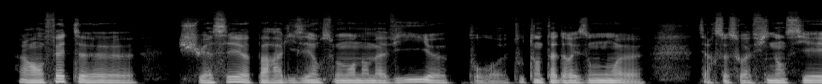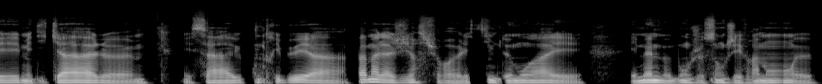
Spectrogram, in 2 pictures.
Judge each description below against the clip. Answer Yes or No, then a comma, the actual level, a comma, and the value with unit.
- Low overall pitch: Yes, very low, 90 Hz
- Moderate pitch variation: No, narrow, 2.3 semitones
